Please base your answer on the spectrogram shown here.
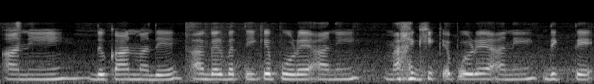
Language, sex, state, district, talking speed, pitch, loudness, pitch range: Marathi, female, Maharashtra, Chandrapur, 100 wpm, 245 Hz, -18 LUFS, 235-265 Hz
